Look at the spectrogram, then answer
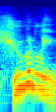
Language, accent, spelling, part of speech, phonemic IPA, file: English, US, humanly, adverb / adjective, /ˈhjuːmənli/, En-us-humanly.ogg
- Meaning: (adverb) In a human manner; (adjective) Of or pertaining to humans; human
